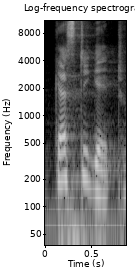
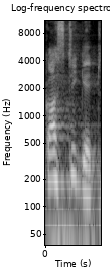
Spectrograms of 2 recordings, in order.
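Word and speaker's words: castigate: बोले पहले बोले बोले कैस्टिगेट, बोलो शाबाश, कैस्टिगेट, कैस्टिगेट। उच्चारण में दिक्कत है तो हिंदी में लिख सकते हैं कैस्टिगेट और कास्टिगेट, दोनों उच्चारण है बेटा, कैस्टिगेट, कैस्टिगेट का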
